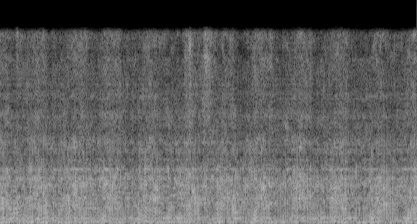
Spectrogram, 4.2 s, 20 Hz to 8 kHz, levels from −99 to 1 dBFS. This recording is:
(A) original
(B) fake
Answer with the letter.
B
